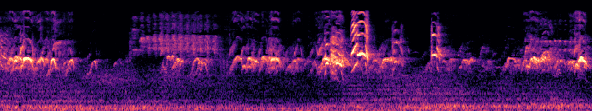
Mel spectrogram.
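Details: Walk-in parrot-zoo aviary holding various parakeet kinds that visitors can feed and hold: a steady stream of bright, chirruping warbles from many birds over a constant low background rumble.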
